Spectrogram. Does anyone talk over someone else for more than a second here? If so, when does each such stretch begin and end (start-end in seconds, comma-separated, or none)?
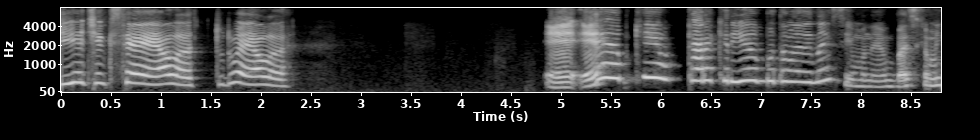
none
